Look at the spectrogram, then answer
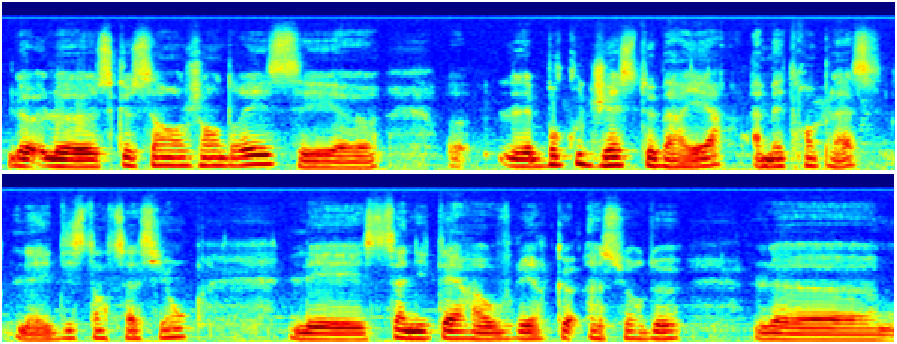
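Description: Interviewed in a small office, a Frenchman in his sixties who manages a campsite stumbles through his answers, restarting often and filling gaps. His voice is husky, gravelly and warm, at a medium pitch.

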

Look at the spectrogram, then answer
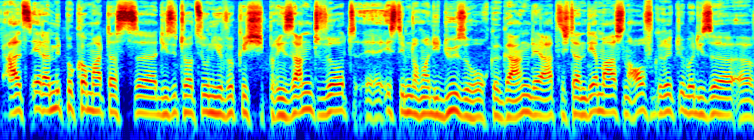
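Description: An actor playing a composed, matter-of-fact police officer, explaining in wordy official language to camera in a TV police series. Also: male voice, medium pitch, lightly acted. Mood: explanatory, sober. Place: outdoors beside a police car. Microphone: clip-on lapel mic.

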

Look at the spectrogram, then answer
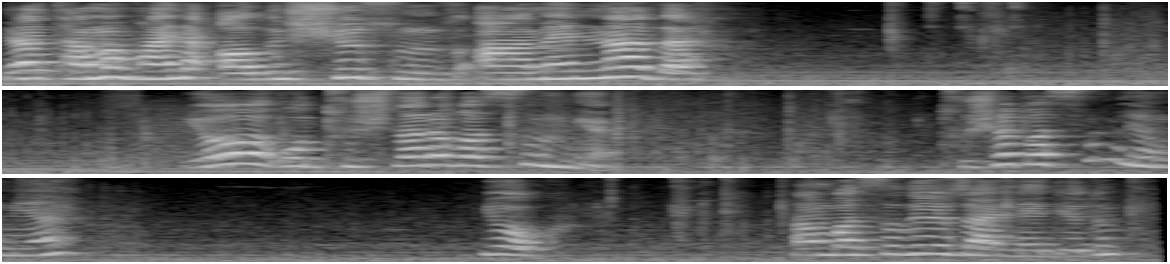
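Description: A woman's voice: high voice, measured pace, long pauses, a little hiss or hum. A woman playing a horror game who talks to herself, gasps and pleads nervously as she goes. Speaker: gaming streamer. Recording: voice heard from a distance over loud game music.

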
